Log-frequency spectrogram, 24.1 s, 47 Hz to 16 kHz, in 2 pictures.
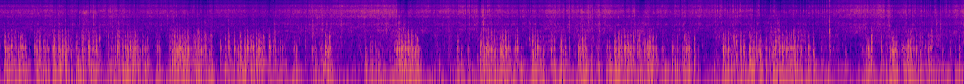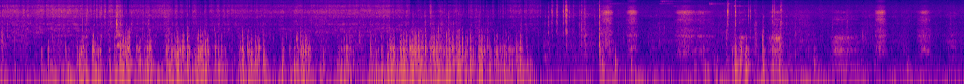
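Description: Wind buffeting the microphone of a camera on a Yeti SB150 mountain bike descending dirt singletrack, over a rumble of tyres on dirt and a run of rattling clicks and knocks from the bike over bumps. About nineteen seconds in, the wind and rumble drop off as the bike slows, leaving scattered clicks.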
